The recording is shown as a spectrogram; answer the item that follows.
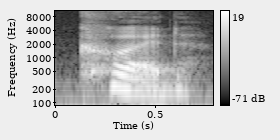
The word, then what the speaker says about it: could: does not play fair the oh you vowel team does not say ow like we would expect let's say this word again together could the next word is wood you can hear that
